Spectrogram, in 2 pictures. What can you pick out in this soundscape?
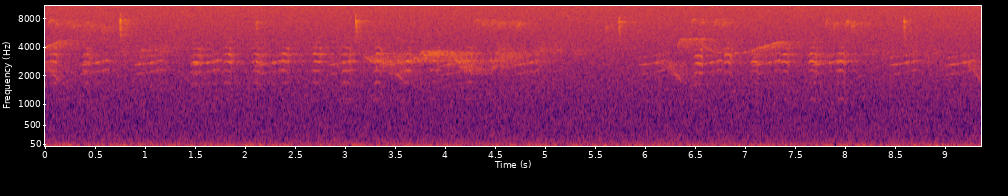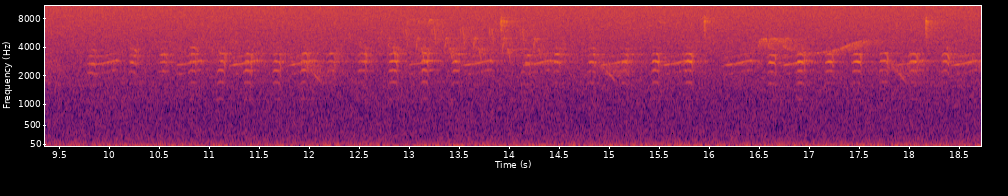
Black-capped Chickadee, Red-breasted Nuthatch, Scarlet Tanager, Veery, Eastern Wood-Pewee, Ovenbird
